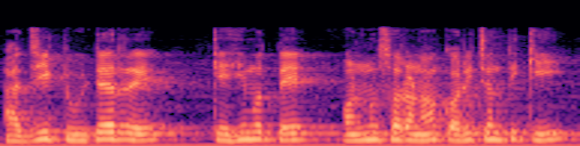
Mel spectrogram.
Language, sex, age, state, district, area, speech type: Odia, male, 30-45, Odisha, Nayagarh, rural, read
